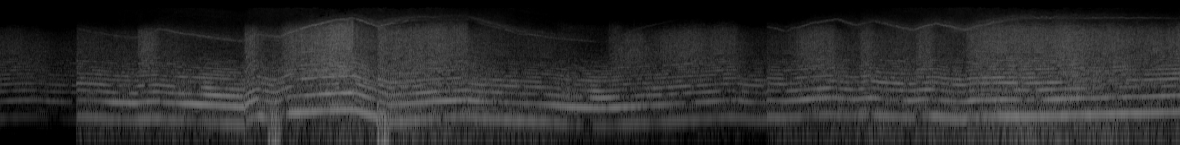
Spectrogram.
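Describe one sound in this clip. A turbo whistles and flutters as the car accelerates.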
